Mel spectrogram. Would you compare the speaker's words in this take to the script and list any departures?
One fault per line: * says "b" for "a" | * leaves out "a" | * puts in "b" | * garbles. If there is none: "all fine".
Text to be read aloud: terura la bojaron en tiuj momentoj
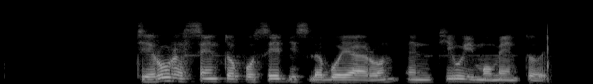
* puts in "sento posedis"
